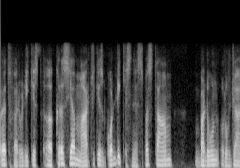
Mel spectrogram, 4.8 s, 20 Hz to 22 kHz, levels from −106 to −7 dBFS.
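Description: A short stretch at 0.73 to 0.81 s, where the speech drops to near silence, and a brief dip at 2.48 to 2.53 s, mark lost AMR speech frames in this speech clip. Radio errors corrupted the frames, so the decoder replayed its last good pitch and vocal tract settings with falling gain. The first gap covers about 60 ms, which fits three consecutive 20 ms frames, and the second fits a single frame. The surrounding wideband AMR coding sounds clean, consistent with a rate around 12.65 kbit/s.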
